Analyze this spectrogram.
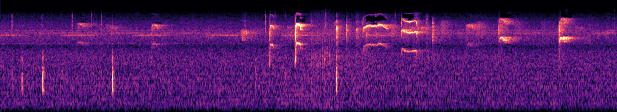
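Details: Pirre Hummingbird (Goethalsia bella) on Cerro Pirre, Darien, Panama, giving thin, very high squeaky chips and brief ticks, scattered irregularly over a few seconds against a soft background hiss.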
